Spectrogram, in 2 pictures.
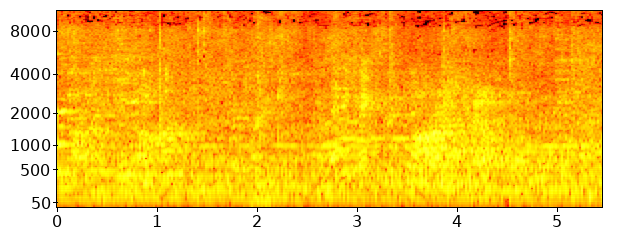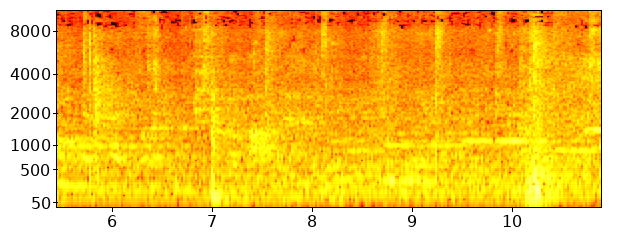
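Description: Background voices talking and music playing in a large hall, with a single sharp knock about seven seconds in.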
